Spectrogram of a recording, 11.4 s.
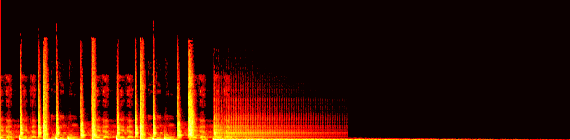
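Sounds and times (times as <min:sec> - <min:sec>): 
mega funk automotivo music: 0:00.0 - 0:04.8.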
